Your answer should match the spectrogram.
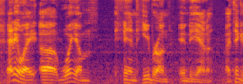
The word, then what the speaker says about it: Hebron: And I think it's Hebron and and not Hebrron.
